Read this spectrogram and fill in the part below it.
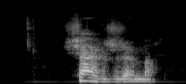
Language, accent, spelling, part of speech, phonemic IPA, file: French, Canada, chargement, noun, /ʃaʁ.ʒə.mɑ̃/, LL-Q150 (fra)-chargement.wav
- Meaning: 1. Action of loading (up) (vehicle, animal etc.) 2. A load, something that has been loaded 3. Action of charging (battery) 4. upload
